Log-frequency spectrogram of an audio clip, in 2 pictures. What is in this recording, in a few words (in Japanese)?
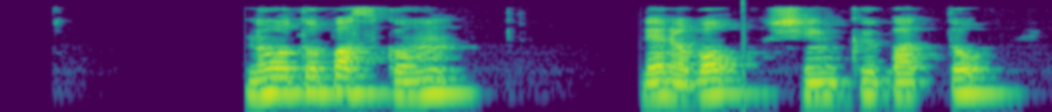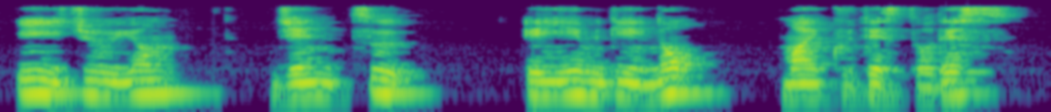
ThinkPad E14 Gen2 AMD モノラルマイク; レノボ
